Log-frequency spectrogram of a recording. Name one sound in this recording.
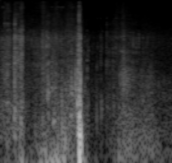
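A motorcycle falls over onto the dirt with a heavy thud.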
